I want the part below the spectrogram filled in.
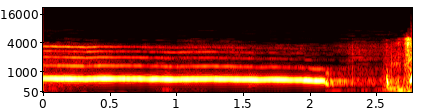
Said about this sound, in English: It sounds like one of our dogs.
